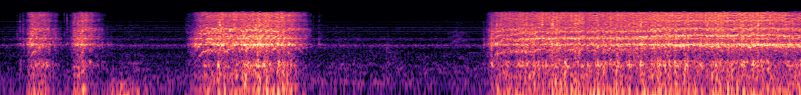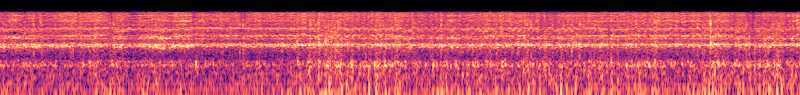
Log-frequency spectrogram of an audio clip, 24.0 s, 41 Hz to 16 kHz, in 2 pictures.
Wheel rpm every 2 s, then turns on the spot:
20, 100, 30, 90, 210, 230, 220, 230, 230, 220, 230, 220.
none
